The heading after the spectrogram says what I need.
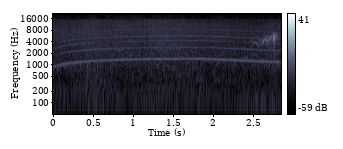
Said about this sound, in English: I'm gonna turn off my siren.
